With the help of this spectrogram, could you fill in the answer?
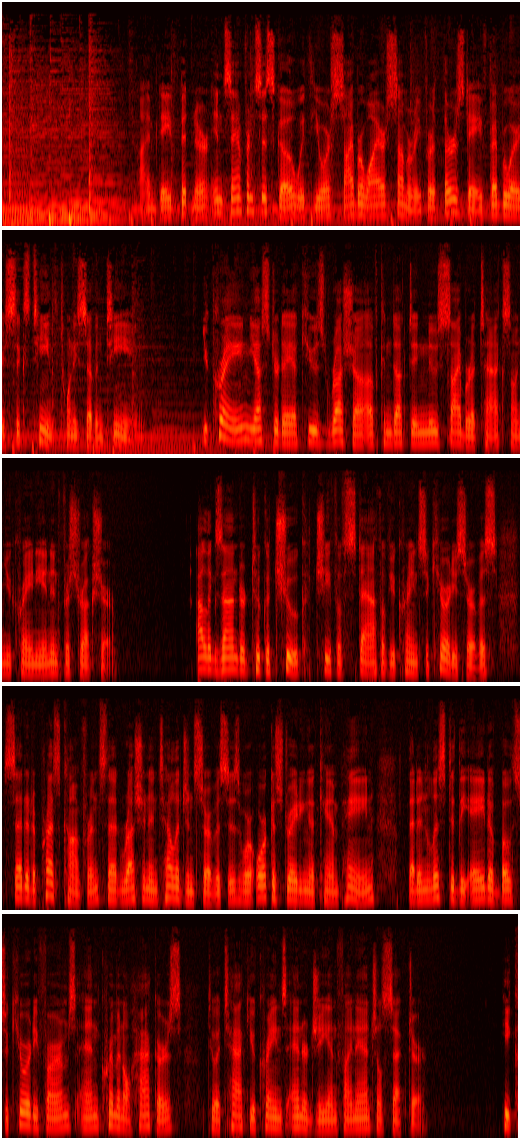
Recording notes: Provides his take of the RSA conference from the show floor.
